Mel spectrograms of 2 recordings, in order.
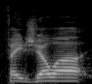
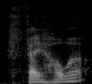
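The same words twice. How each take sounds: First: The j is said as a j sound. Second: The j is said as a y sound.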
